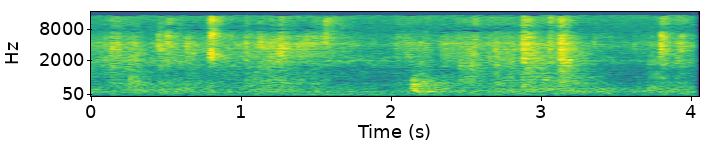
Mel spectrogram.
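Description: Faint rustling of paper Bible pages being leafed through, with scattered soft knocks and a brief muffled sound about two seconds in, over quiet room tone.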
